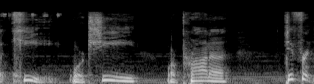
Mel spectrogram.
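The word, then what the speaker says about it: 気: They use terminology so-called ki. Chinese pronunciation chi, Korean pronunciation ji.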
